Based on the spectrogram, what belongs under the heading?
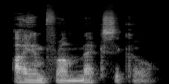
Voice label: response wo accent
